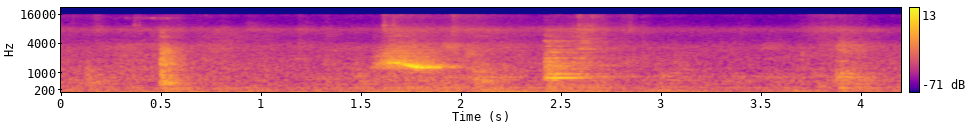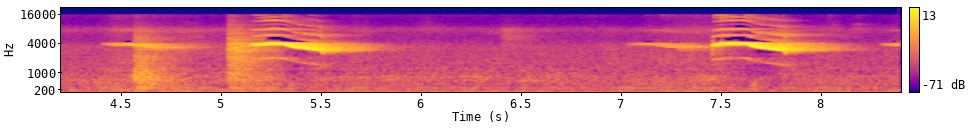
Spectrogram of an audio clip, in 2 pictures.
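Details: Javan white-eye singing in a lively, full-voiced way: loud whistled notes that slur downward, delivered in irregular bursts about every two seconds, with softer chips and clicks between them.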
